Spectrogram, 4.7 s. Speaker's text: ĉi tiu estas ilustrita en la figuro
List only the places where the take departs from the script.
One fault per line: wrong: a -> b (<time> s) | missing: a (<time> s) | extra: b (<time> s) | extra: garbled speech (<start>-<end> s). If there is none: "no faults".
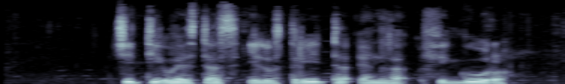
no faults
